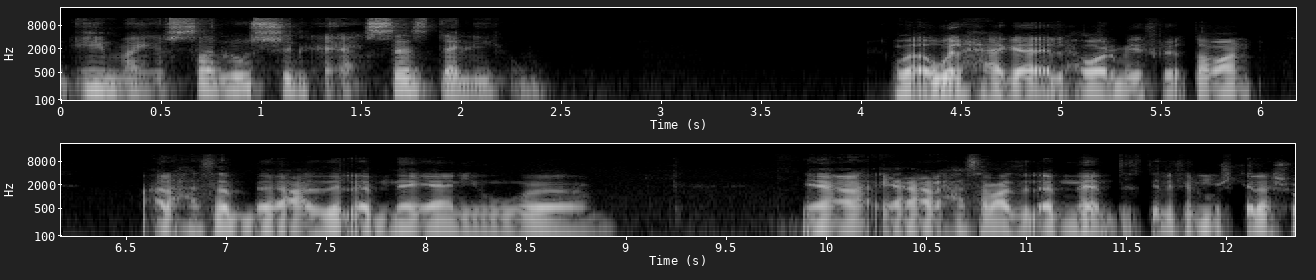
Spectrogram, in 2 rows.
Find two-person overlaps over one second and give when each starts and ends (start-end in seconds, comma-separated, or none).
none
